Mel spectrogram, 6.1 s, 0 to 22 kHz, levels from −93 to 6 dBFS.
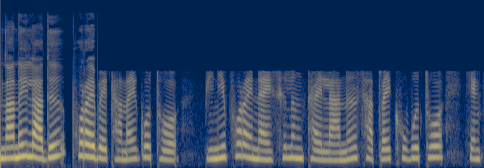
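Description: At 1.21 s the speech abruptly turns dull and boxy and stays that way to the end, with nothing above 3.8 kHz, a level roughly 5 dB lower, and a new, faint noise floor. There is no gap. The likely cause is an input switched to a poorer device.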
